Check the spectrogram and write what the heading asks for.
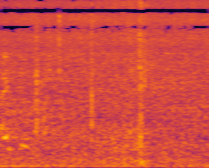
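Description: Road traffic going past: a steady low rumble of cars, with a faint click about one and a half seconds in.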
